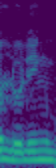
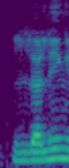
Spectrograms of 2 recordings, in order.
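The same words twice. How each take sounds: First: लुलिंग with an 'oo' in the first syllable; corrected lulling. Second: ललिंग with a short 'uh' in the first syllable; mispronounced lulling. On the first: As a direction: say लुलिंग as 'loo-ling'. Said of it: "लुलिंग बोलेंगे". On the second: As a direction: say ललिंग as 'luh-ling', the wrong way. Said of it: "ललिंग नहीं बोलेंगे". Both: Shown as a demonstration.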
